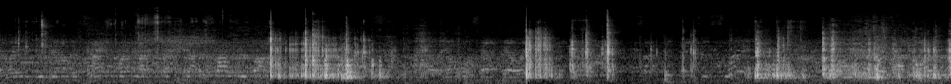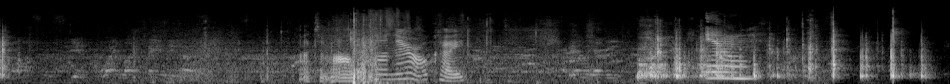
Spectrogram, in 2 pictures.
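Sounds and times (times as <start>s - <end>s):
wooden toy pieces clacking: 2.7s - 4.0s, 5.3s - 9.7s, 15.9s - 18.9s
child murmuring: 16.6s - 17.2s.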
